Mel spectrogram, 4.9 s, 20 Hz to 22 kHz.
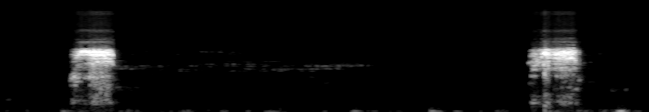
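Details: Owl at its nest during a night-time rabbit delivery, 3:52 AM on 7 May 2012: two drawn-out hoarse hissing screeches roughly three seconds apart, with faint soft knocks in the background.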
